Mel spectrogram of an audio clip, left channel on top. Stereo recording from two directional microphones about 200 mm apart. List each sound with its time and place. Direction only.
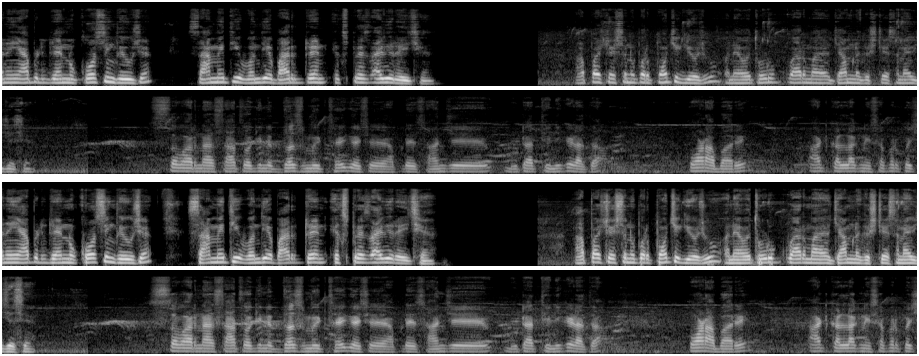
0.0 s speech: 60° right (ahead or behind)
5.7 s speech: 60° right (ahead or behind)
10.8 s speech: 5° left (ahead or behind)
